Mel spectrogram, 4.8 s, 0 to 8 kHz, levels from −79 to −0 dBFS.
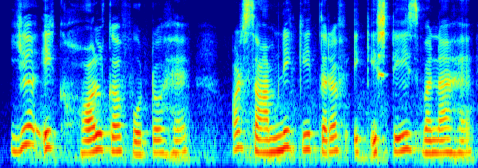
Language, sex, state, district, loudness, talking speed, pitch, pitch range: Hindi, female, Gujarat, Valsad, -18 LUFS, 175 wpm, 205 Hz, 185-235 Hz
